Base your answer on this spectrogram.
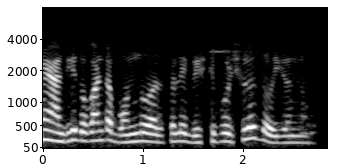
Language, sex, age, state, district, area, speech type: Bengali, male, 18-30, West Bengal, Nadia, rural, conversation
